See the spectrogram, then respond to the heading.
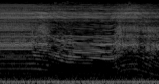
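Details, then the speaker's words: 2015 Range Rover L405 driver door central-lock actuator motor, out of its sealed module and run on the bench: bright steady high-pitched buzz with no grinding or stutter; the motor is healthy and not the fault, contacts suspected. "so it makes sense to investigate something like this in detail the motor sounds good it's not the motor"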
